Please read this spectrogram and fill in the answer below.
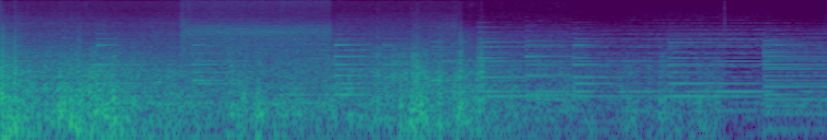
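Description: Thunder-and-rain sound effect with heavy rumbles at the start and again about four seconds in, fading away as background music with sustained notes comes forward toward the end.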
